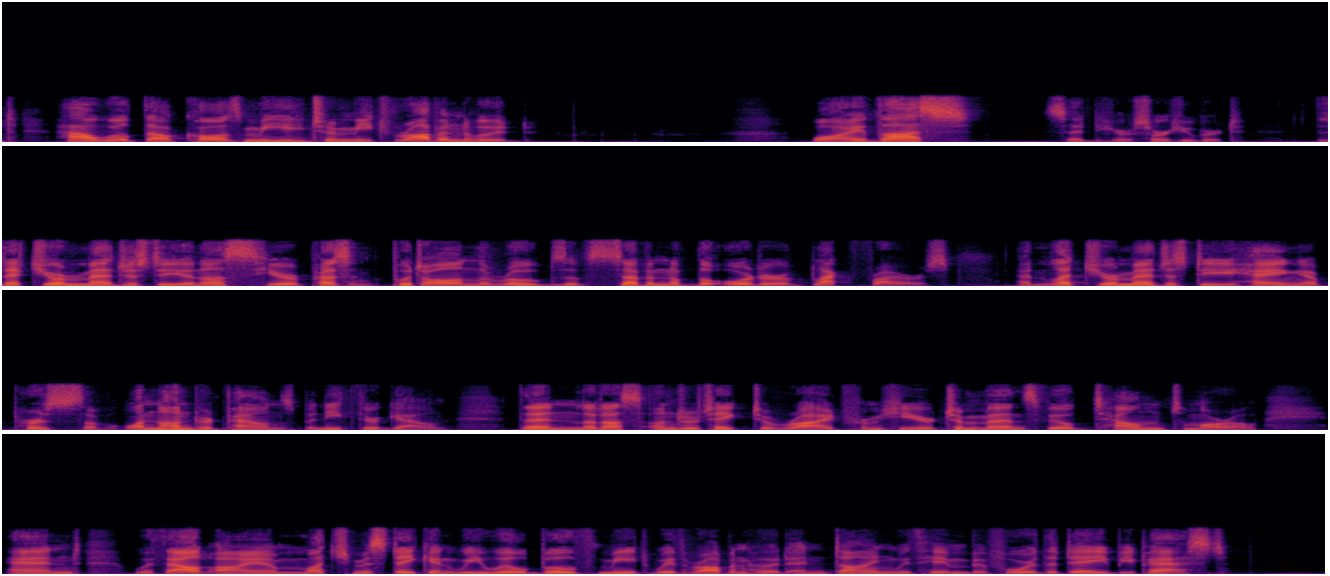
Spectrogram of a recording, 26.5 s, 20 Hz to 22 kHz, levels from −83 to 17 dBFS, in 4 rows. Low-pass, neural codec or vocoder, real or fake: 7.2 kHz; codec, 16 kHz, 1 kbps, X-Codec, HuBERT features, trained on LibriSpeech; fake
